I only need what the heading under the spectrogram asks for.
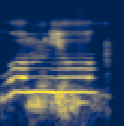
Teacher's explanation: Mim dibaca jelas tanpa tambahan gunnah. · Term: idhar syafawi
